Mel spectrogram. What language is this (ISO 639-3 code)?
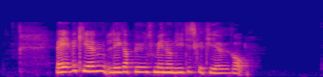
dan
